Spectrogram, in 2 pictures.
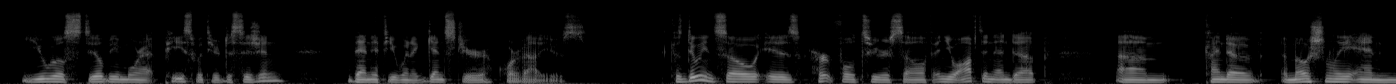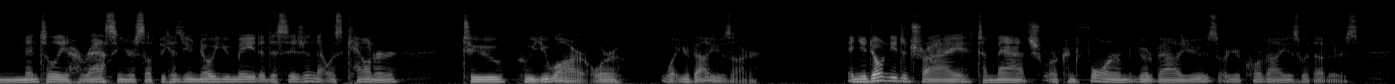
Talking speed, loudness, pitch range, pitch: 160 wpm, -38 LUFS, 105-120 Hz, 110 Hz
